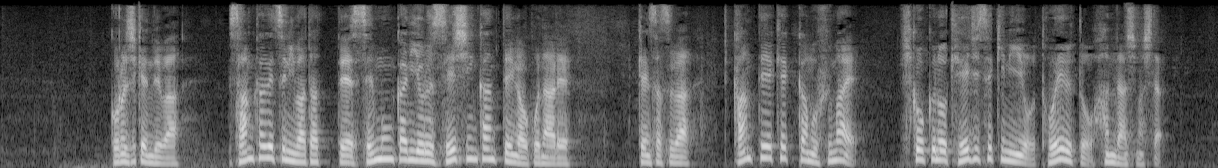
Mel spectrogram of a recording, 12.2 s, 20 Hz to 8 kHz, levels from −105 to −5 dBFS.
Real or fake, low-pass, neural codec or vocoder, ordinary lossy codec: real; 7.2 kHz; none; AAC, 32 kbps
